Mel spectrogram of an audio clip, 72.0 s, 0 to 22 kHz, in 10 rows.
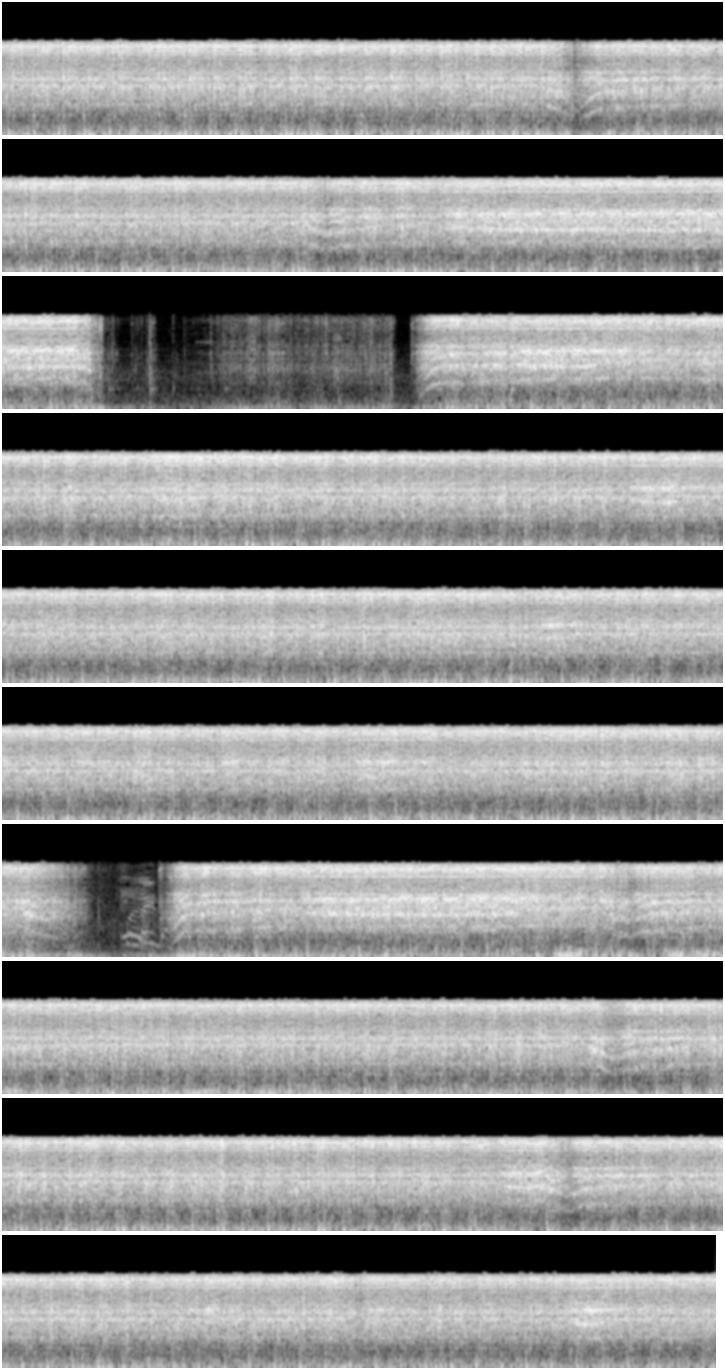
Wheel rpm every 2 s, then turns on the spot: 240, 230, 200, 210, 230, 210, 210, 150, 10, 140, 220, 230, 230, 230, 230, 230, 230, 230, 230, 230, 230, 170, 100, 210, 210, 230, 230, 230, 200, 230, 230, 210, 230, 230, 230, 230.
14-18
